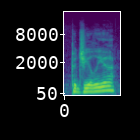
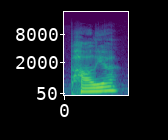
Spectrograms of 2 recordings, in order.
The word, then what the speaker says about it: Paglia: cope very vaguely point to Camille heglia's work pagelia palia palia there's the one where you don't pronounce thank you that's a good example okay Camille Paglia who says that transgenderism broadly defined crops up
